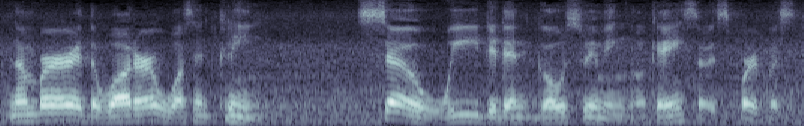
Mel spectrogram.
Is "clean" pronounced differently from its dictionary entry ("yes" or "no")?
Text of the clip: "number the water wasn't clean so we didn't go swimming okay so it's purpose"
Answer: no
